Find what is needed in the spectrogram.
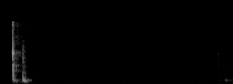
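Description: A computer mouse button clicking twice in quick succession, sharp and brief, near the start.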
